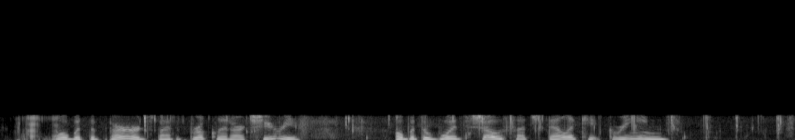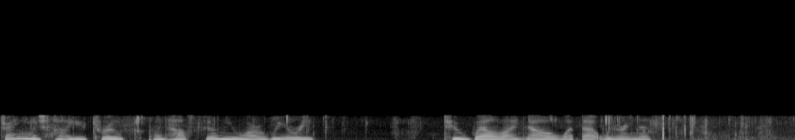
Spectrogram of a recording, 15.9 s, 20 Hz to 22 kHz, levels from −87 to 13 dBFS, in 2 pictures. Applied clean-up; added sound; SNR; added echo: neural separator model SepFormer WHAM!.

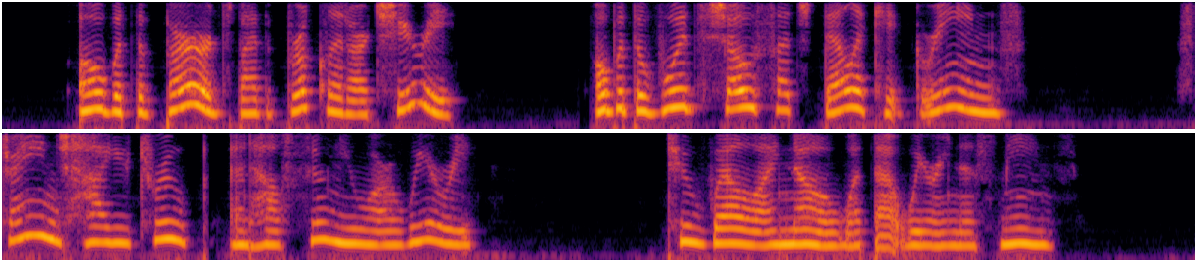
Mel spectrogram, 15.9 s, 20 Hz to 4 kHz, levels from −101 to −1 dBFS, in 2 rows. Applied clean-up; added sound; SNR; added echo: none; none; none; none.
